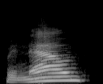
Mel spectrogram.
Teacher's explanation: Then renown, here's the opposite. So you start weak and then you go strong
